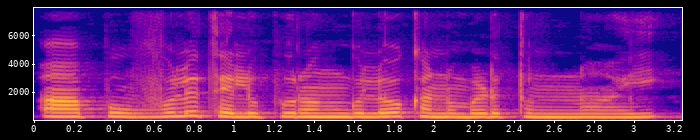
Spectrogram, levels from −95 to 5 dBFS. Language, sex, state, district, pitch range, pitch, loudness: Telugu, female, Telangana, Hyderabad, 250-270 Hz, 260 Hz, -15 LUFS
